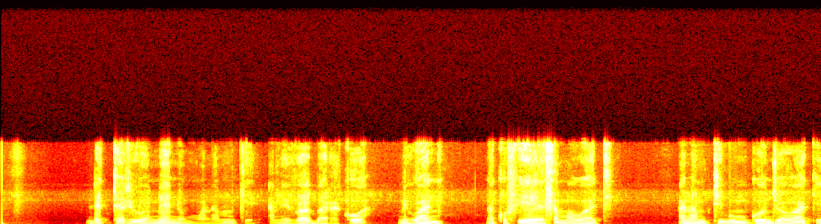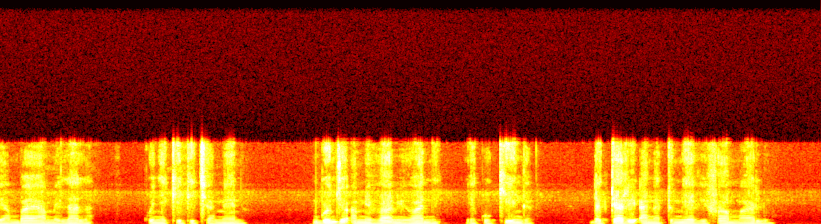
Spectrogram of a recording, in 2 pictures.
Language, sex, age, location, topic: Swahili, male, 25-35, Kisumu, health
